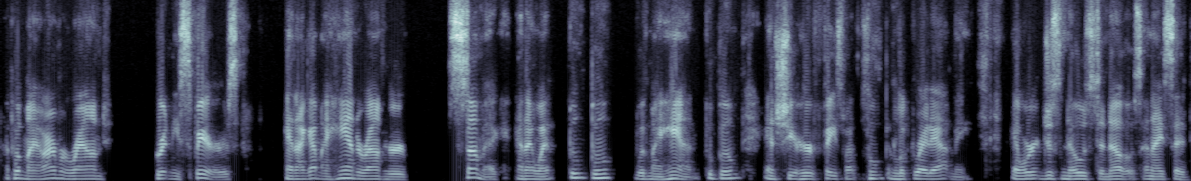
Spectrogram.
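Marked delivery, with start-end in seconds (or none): none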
